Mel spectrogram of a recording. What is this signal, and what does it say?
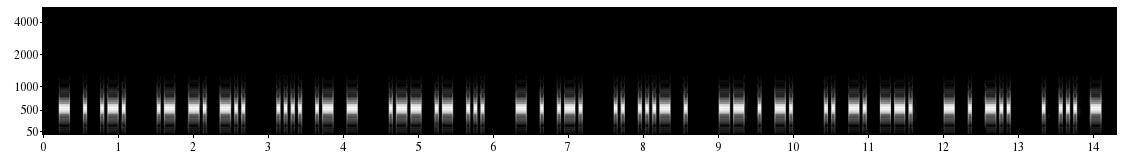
Morse code, heard as a keyed tone, about 25 wpm, 550 Hz. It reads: TER AND HAT WAS TER IVE MEN ING TED EST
